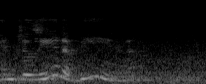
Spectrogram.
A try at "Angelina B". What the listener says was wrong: Angelina B. You added like an extra syllable in there.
